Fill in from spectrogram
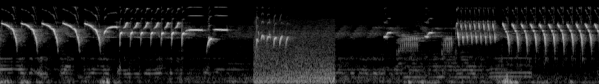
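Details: Energetic canary song used to stimulate canaries to sing: swooping downslurred notes, a quick trill, a brief noisy hiss, then a dense rapid rattling trill at the end.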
